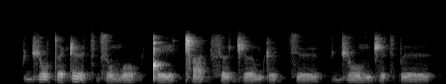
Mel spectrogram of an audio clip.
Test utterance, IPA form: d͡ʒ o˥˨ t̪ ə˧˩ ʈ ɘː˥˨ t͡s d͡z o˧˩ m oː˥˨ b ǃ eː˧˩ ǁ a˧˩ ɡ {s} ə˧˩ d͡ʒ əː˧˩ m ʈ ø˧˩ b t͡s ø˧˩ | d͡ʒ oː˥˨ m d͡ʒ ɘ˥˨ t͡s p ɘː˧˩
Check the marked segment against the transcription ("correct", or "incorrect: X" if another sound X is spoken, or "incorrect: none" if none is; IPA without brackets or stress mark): correct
